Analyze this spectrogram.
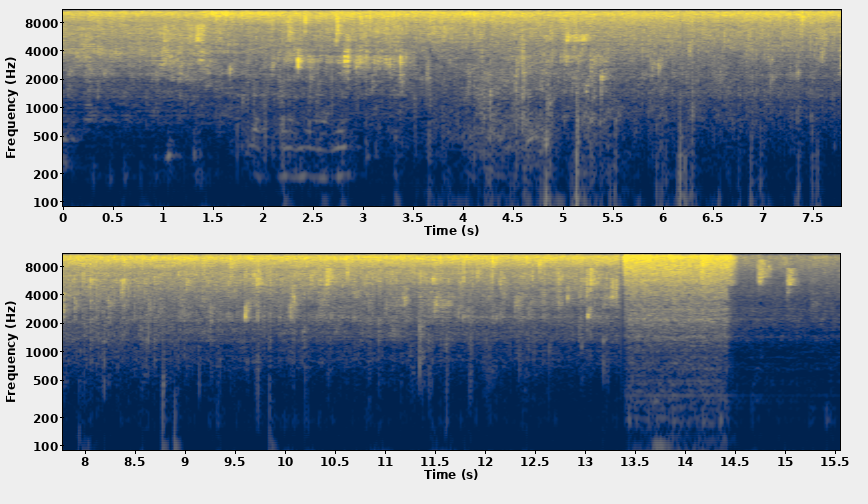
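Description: Potato pieces frying in hot oil in a metal kadai: a steady hissing sizzle, with a metal spatula knocking and scraping against the pan, most often a few seconds in. The sizzle cuts off near the end.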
